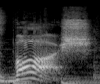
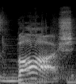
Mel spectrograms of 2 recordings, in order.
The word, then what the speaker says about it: Vaush: other hashtags you could use right and it's vosh it's vosh and the voshites who are dragging this thing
